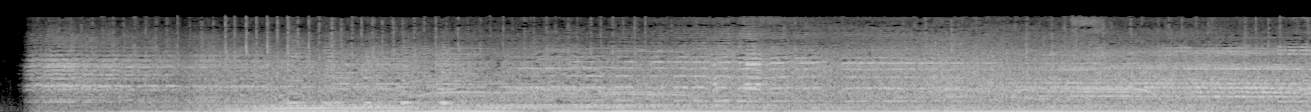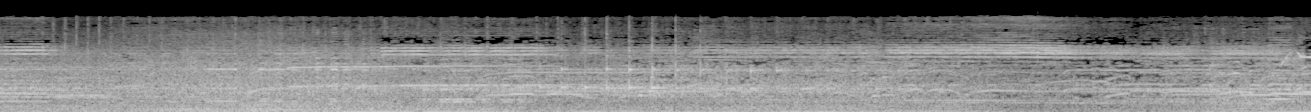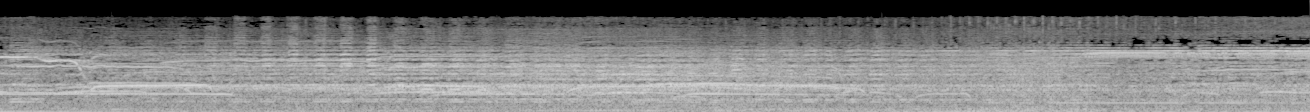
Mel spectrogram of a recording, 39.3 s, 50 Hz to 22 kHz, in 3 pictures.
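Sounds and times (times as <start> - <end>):
truck air horns blaring during truckers' protest in Canada: 0.2 - 39.3
deep truck engine rumble: 1.7 - 18.9.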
